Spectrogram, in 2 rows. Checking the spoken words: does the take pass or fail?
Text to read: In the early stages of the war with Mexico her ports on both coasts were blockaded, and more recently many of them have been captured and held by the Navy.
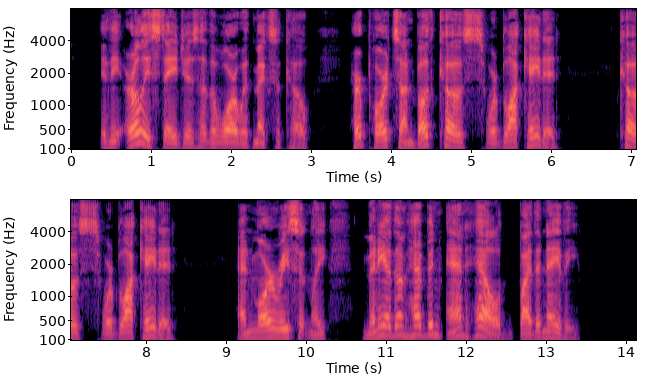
fail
